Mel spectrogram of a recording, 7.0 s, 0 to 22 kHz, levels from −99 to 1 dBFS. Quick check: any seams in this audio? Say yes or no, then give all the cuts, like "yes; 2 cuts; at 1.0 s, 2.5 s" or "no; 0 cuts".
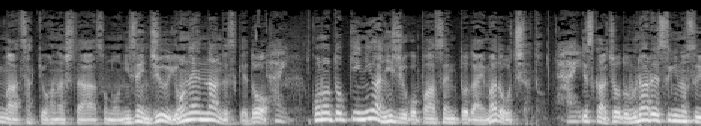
no; 0 cuts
